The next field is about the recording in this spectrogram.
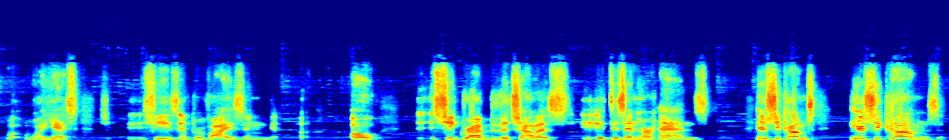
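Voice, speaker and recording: A man's voice: sits high, big pitch swings, bright, forceful tone, faint music behind, heavily acted. A man acting as an indignant, fussy court ballet master in an audio drama, pompous and stammering. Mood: excited. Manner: halting, stammering, pompous wording.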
